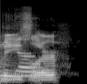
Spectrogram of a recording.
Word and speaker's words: Baszler: Shayna Baszler.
